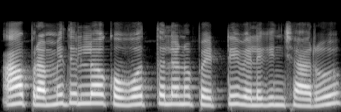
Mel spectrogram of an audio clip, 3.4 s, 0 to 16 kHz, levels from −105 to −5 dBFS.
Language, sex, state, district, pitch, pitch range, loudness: Telugu, female, Telangana, Hyderabad, 265 Hz, 245-280 Hz, -17 LUFS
